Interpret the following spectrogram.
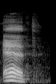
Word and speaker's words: ETH: I've read a lot of stuff that everyone says that it is actually pronounced ETH, like teeth.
